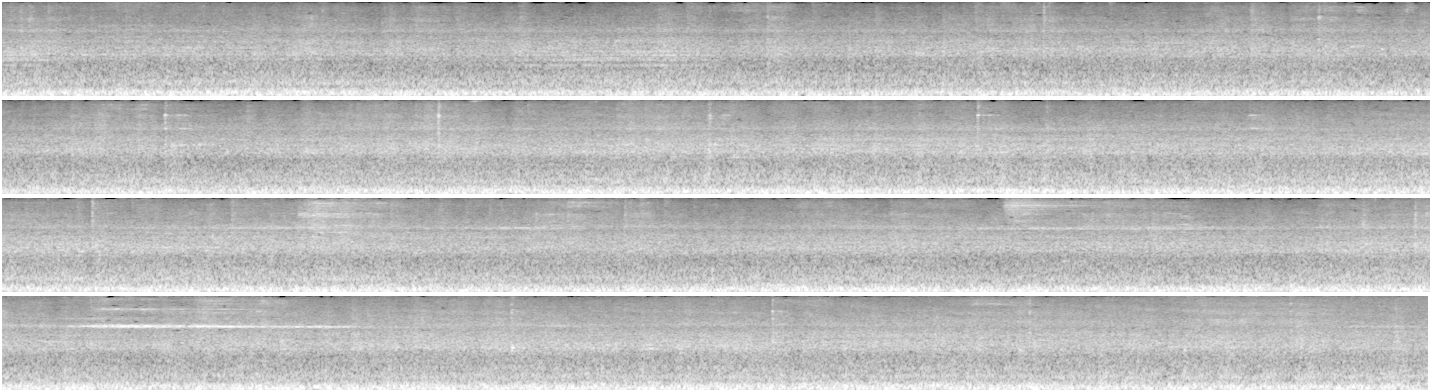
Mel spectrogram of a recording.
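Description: Norfolk Southern freight cars, mostly covered hoppers, rolling past close by: a steady rumble of steel wheels on the rails, with a few brief, high-pitched wheel squeals, the clearest about three quarters of the way through.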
